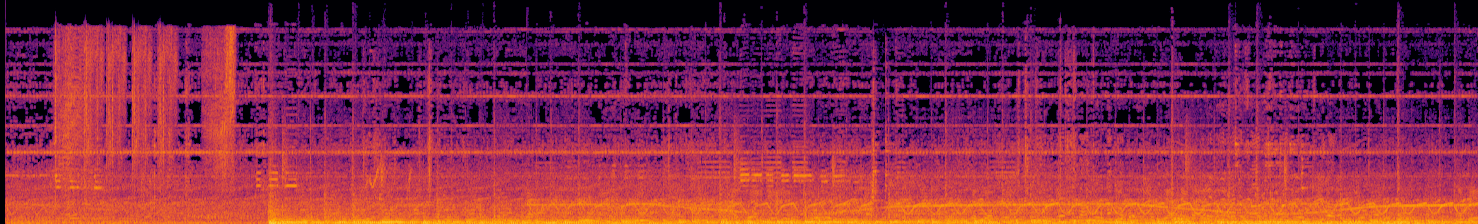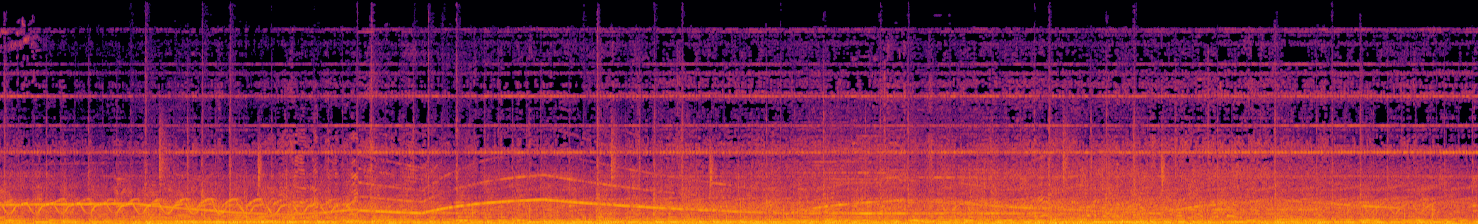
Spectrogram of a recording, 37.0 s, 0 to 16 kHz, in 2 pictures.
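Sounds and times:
emergency sirens wailing: 0.0 - 36.9
yelping siren warble: 4.9 - 36.9.

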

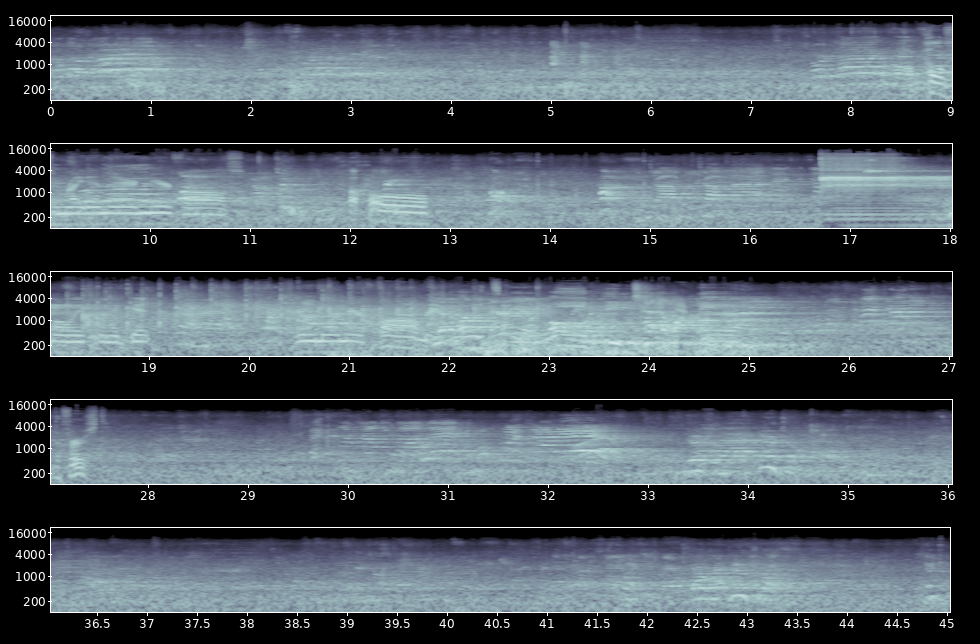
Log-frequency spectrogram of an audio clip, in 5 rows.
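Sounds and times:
crowd hum: 16.2 - 31.9
scoreboard buzzer: 16.7 - 18.6
people shouting in gymnasium: 30.6 - 33.0.

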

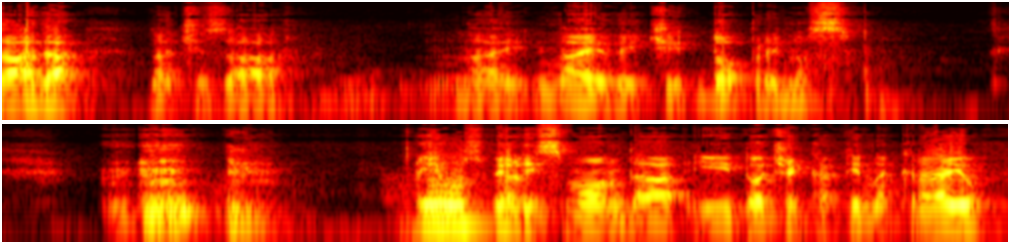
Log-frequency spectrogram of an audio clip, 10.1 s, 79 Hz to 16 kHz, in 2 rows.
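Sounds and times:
man clearing his throat: 5.5 - 6.6.

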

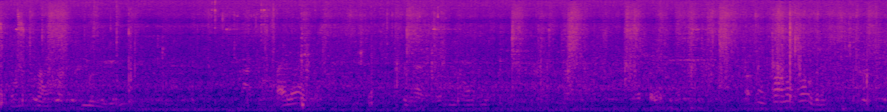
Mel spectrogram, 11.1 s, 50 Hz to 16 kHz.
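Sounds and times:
faint scattered clicks: 0.3 - 3.5.

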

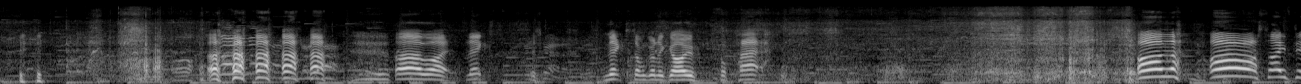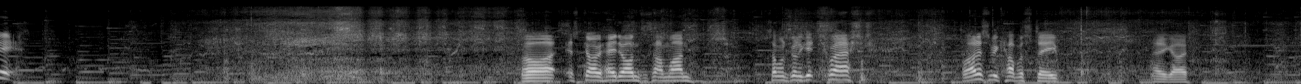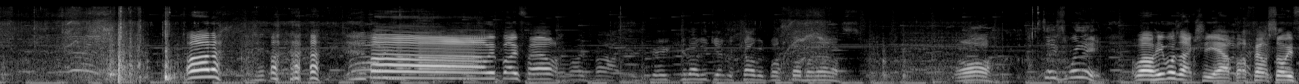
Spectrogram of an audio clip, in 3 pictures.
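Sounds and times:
background music: 0.0 - 39.0
toy trucks colliding knock: 27.0 - 27.9.

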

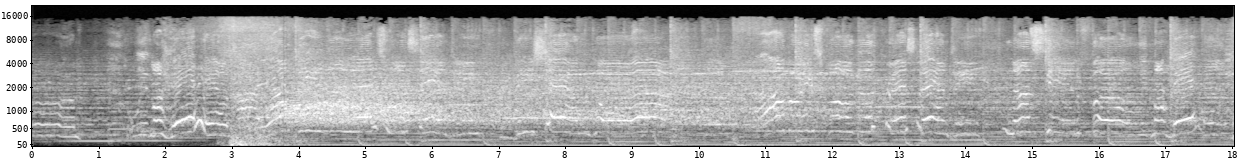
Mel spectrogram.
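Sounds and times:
woman singing pop ballad: 0.0 - 18.0.

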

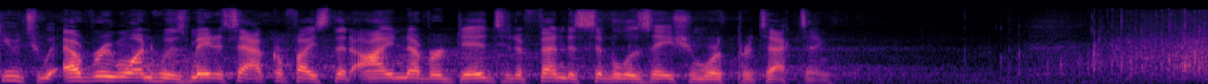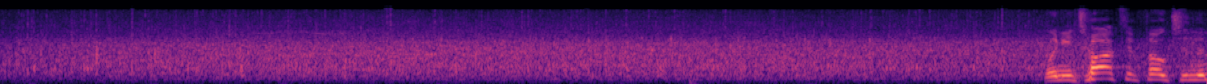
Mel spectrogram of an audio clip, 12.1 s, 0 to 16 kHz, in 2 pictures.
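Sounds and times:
audience applauding: 5.2 - 12.0.

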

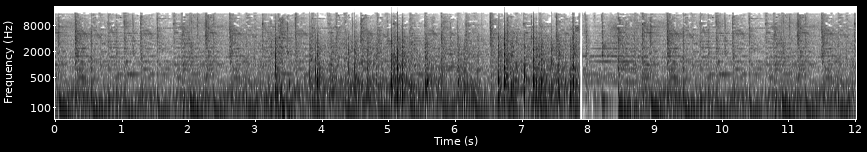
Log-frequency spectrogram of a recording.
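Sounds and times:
festive background music: 0.0 - 12.0
firework bangs and crackling: 2.9 - 7.9.

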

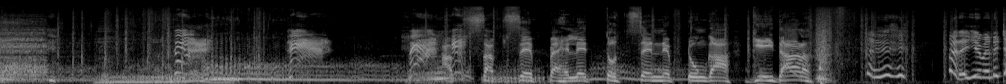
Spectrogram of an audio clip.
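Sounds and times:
cartoon animal growling: 0.0 - 7.0.

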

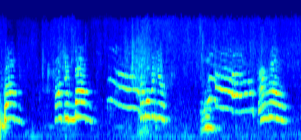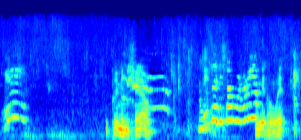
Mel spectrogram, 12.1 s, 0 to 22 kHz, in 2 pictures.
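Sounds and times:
handheld shower running: 0.0 - 12.0
cat meowing: 2.1 - 3.2, 4.0 - 5.7, 8.3 - 9.6.

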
